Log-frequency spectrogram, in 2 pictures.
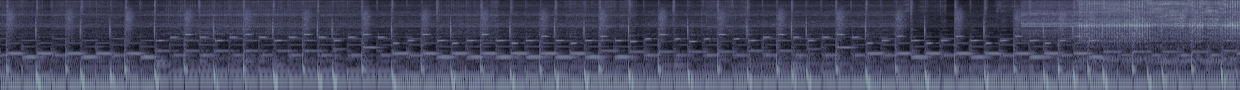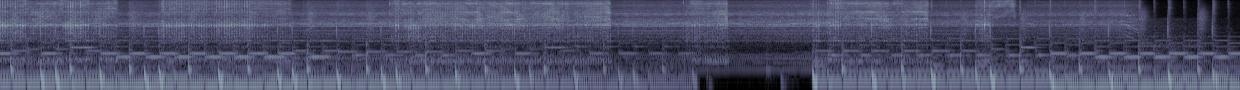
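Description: Background music with a steady melody, joined about halfway through by a bench belt sander grinding a clamped wooden panel, a steady rough hiss that runs on under the music with a brief break near the end.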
